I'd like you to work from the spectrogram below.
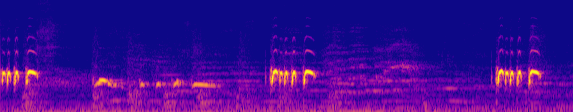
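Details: Local zebra dove song meant to stimulate other doves: three phrases of four or five quick, hollow coo notes, roughly two and a half seconds apart, with faint, jumbled background calls between them.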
